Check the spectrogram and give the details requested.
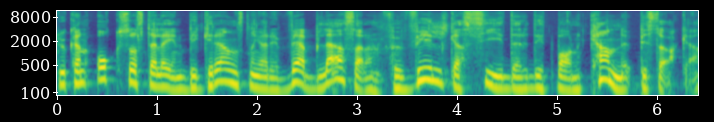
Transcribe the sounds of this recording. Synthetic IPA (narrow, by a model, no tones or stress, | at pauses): d̪̥ɵkʰanɔksɔst̪ɛlːaɪnbɛɡɾɛnsnɪŋaɾɪvɛbːlɛːsaɾənfœɾvɪlkasiːd̪əɾɖɪt̪bɑːɳkʰanbɛsø̰ːka̰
